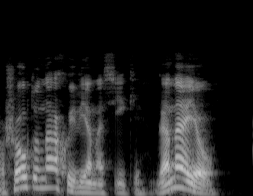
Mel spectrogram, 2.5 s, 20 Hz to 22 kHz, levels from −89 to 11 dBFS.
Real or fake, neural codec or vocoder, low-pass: real; none; 7.2 kHz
